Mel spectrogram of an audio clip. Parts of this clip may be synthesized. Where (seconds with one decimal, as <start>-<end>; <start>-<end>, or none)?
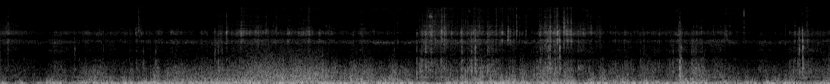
none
